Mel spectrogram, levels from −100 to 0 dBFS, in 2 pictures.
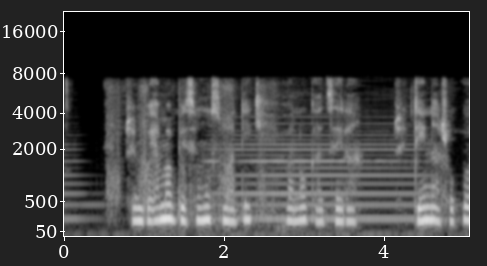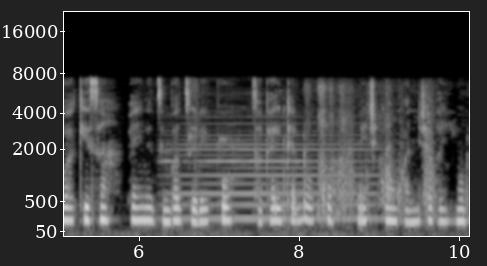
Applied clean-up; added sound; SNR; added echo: none; Bowed string instrument; 18 dB; none.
